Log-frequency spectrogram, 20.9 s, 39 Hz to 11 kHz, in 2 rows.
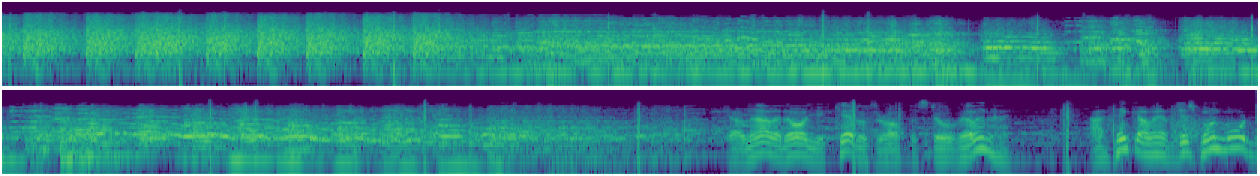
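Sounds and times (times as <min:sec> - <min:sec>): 
rapid gunshots in a shootout: 0:00.0 - 0:05.6
dramatic orchestral music: 0:03.4 - 0:20.9
speech: 0:17.2 - 0:19.0, 0:19.6 - 0:20.9.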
